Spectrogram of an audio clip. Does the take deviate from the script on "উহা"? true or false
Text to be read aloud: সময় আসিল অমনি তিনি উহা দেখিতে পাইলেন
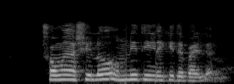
true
